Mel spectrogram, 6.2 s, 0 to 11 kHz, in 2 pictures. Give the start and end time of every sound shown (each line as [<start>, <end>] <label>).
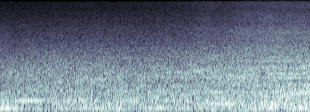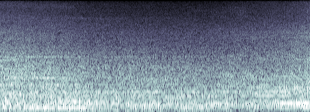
[0.00, 6.21] bus
[0.00, 6.21] bus engine accelerating
[0.00, 6.21] car
[0.00, 6.21] car wheels rolling
[5.05, 6.21] motorcycle
[5.05, 6.21] motorcycle engine accelerating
